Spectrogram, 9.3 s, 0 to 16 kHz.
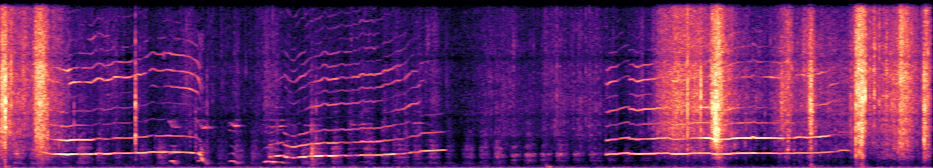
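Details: Newborn German Shepherd puppies from a litter of seven born May 7–8, 2017, in their first hours; long, thin, high whining cries, slightly rising, in a few drawn-out bursts with brief squeaks between, over a steady background hum.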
